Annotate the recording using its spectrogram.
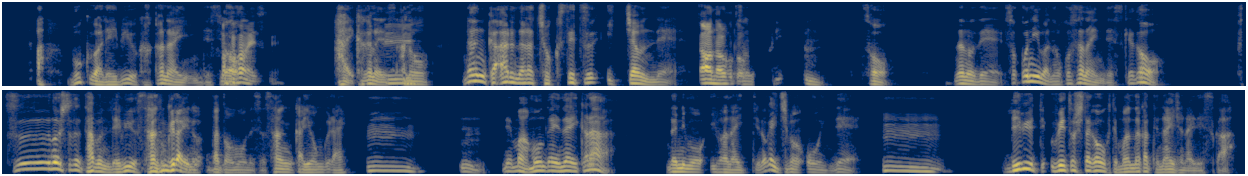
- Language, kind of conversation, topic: Japanese, podcast, オンラインでの買い物で失敗したことはありますか？
- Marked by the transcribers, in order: none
